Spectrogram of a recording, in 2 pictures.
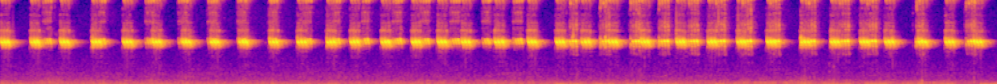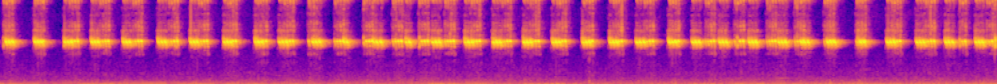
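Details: A cricket keeps up a dense run of shrill, rapid chirps, pulses crowding close together and slightly uneven, over a quiet low background murmur.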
